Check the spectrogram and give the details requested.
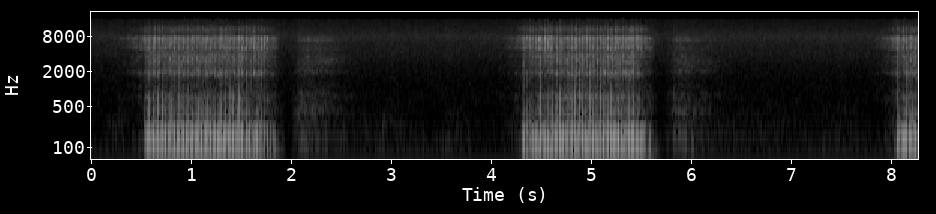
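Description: Loud, rough snores on each breath in, roughly every four seconds with quieter breaths out between, about 15 breaths a minute.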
